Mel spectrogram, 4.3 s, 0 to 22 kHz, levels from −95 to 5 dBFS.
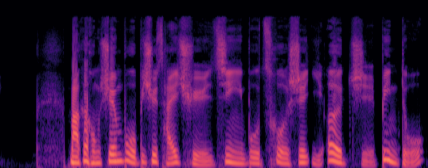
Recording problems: uneven, jittery; strongly; from 0.5 s on

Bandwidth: 14.5 kHz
